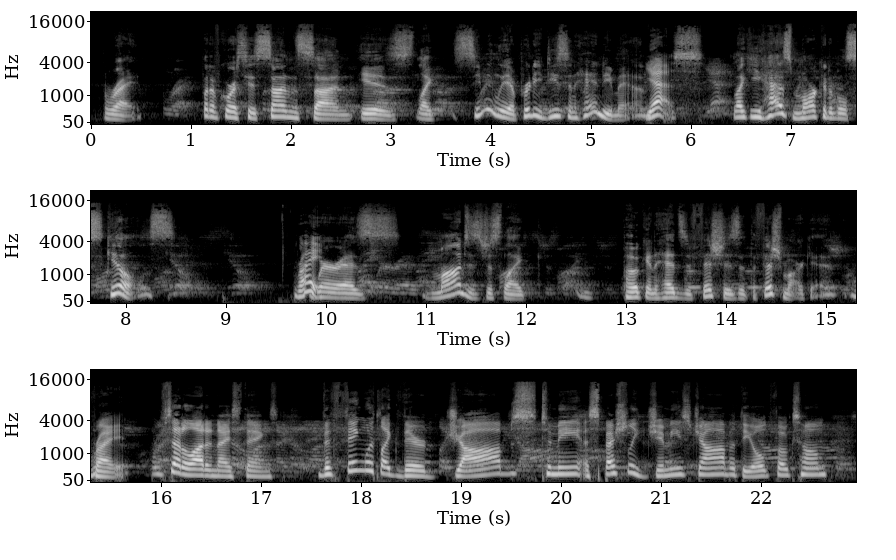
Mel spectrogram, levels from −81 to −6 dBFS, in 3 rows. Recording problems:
echo of what is said; faint; throughout; 580 ms later, 20 dB below the speech

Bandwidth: 14.5 kHz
